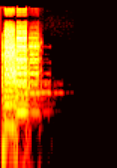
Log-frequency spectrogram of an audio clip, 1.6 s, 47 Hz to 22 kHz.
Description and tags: I used FL Studio 11 to create this effect, I filter the sound with Gross Beat plugins.
future, sound-effect, fxs, computer, freaky, robotic, electric, fx, lo-fi, digital, sound-design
